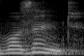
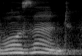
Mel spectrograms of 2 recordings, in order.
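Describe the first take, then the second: Both takes have the same delivery.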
